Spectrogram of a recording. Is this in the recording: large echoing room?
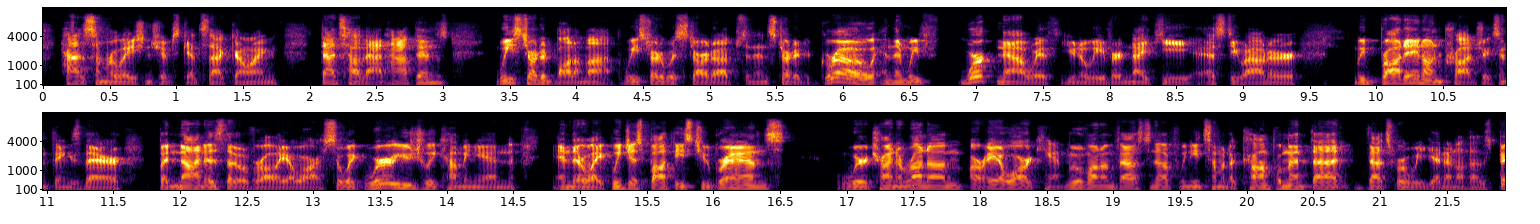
no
